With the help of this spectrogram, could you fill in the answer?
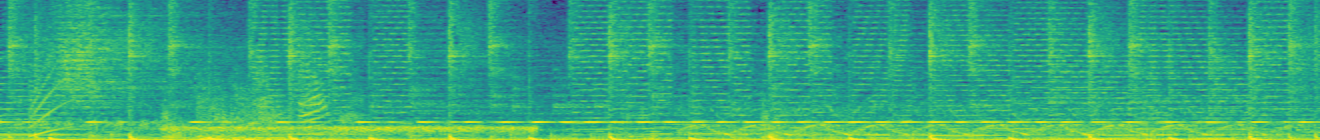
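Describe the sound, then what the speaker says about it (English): A police car siren in the Sonic Adventure DX video game, a loud continuous wailing siren mixed with dense game sound effects and music throughout. "Is it that police car?"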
